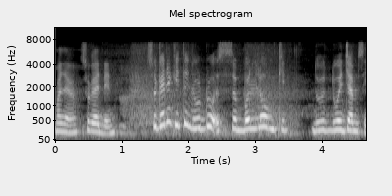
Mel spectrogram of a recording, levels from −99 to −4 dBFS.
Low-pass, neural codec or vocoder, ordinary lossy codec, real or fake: 7.2 kHz; none; none; real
